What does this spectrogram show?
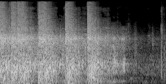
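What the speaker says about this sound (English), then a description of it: "Shot fired!" Rapid burst of gunshots during a police encounter at a residence, several sharp, loud cracks fired in quick succession over under two seconds, then trailing off into quieter echoes.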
